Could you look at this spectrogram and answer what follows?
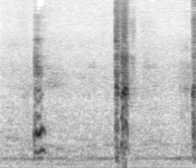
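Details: A child giving a few short, light, deliberate pretend coughs in a quiet room.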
